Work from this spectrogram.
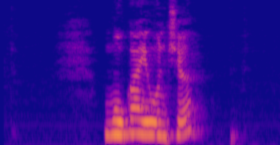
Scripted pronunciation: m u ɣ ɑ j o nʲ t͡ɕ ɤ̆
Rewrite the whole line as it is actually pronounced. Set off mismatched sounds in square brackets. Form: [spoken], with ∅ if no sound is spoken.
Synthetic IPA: m [o] ɣ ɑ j o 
